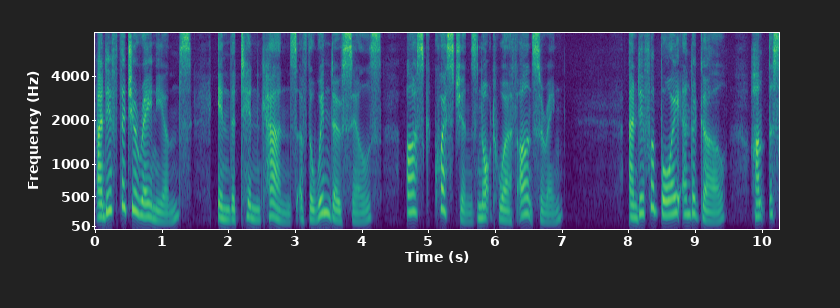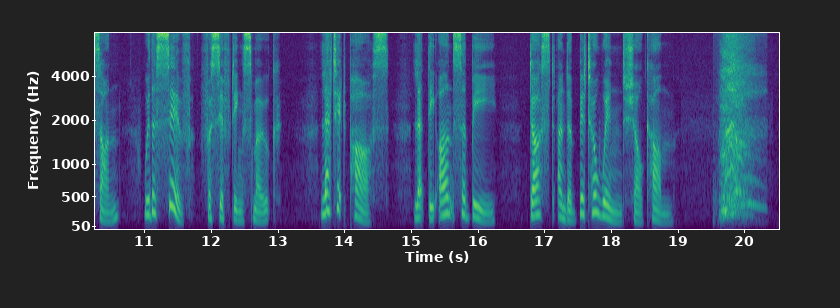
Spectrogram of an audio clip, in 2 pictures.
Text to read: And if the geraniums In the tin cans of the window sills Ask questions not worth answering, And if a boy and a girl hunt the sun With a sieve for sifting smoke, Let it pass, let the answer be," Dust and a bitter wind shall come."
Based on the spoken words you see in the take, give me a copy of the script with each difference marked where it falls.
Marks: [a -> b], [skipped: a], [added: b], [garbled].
And if the geraniums In the tin cans of the window sills Ask questions not worth answering, And if a boy and a girl hunt the sun With a sieve for sifting smoke, Let it pass, let the answer be," Dust and a bitter wind shall come."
